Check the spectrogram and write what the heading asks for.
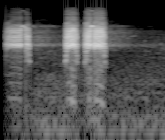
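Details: Black francolin of the Sindhi "speeder" or chakri wala type calling: three loud harsh grating bursts, the first split, the last two run close together, in otherwise quiet surroundings.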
